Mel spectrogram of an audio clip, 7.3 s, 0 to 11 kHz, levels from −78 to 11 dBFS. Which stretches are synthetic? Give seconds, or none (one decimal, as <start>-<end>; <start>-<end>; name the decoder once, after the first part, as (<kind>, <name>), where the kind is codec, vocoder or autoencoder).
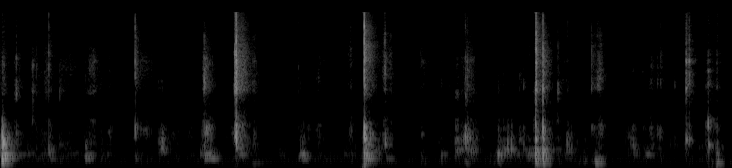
6.7-7.3 (autoencoder, DAC-VAE)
